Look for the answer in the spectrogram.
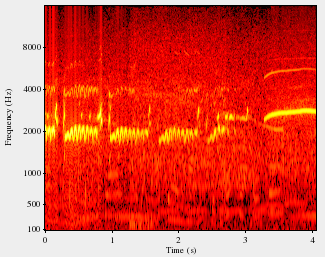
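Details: Eurasian curlew giving a quick run of clear, slurred whistles, then a long, steady, slightly rising whistle, with no other sounds; a Vietnamese lure call for night net-trapping of migrating birds, August 2024.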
